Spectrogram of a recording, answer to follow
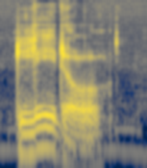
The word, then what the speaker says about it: Lidl: you could argue that it should be pronounced the German way. It is pronounced as lidle lidle. However, in English, it is generally simply said as little or Okay, that sounded the exact same.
